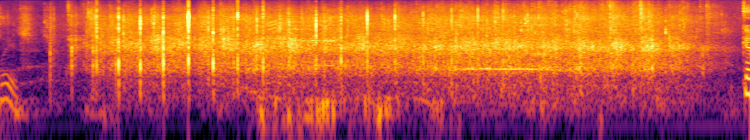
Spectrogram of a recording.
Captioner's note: applause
